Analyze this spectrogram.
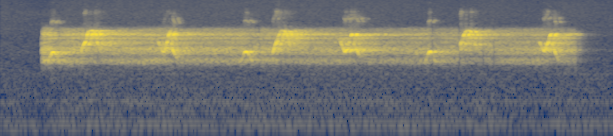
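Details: Female plain-tailed wren (Pheugopedius euophrys) of the Andes sings her half of the pair's duet alone: loud, rich, ringing syllables about every half second, with short gaps where the male's notes normally go.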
